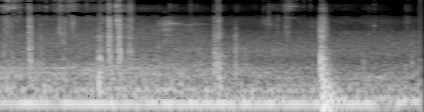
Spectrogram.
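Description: Car keys jingling and several sharp clicks and knocks as someone handles the keys and gets out at a car's open door. The loudest knock comes near the end, over a steady low rumble.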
